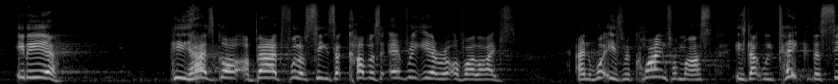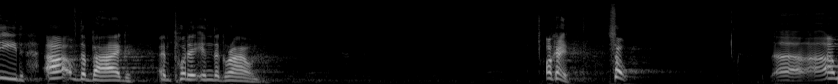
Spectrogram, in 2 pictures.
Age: 40-59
